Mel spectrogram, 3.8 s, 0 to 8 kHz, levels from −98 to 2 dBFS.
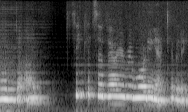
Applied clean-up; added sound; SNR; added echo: neural separator model SepFormer DNS4.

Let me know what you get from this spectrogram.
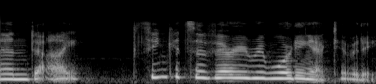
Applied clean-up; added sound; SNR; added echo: none; none; none; none.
